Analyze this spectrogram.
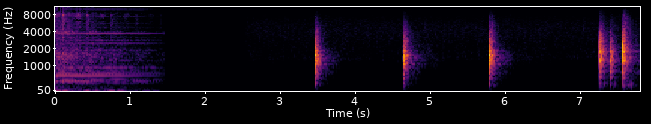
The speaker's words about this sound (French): Je traduis pour vous, hein, c'est du morse. Elle vous dit à demain, tout ça.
